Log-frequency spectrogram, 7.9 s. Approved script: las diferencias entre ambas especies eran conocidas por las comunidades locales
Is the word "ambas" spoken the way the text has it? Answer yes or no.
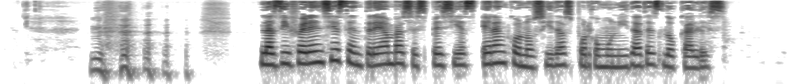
yes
